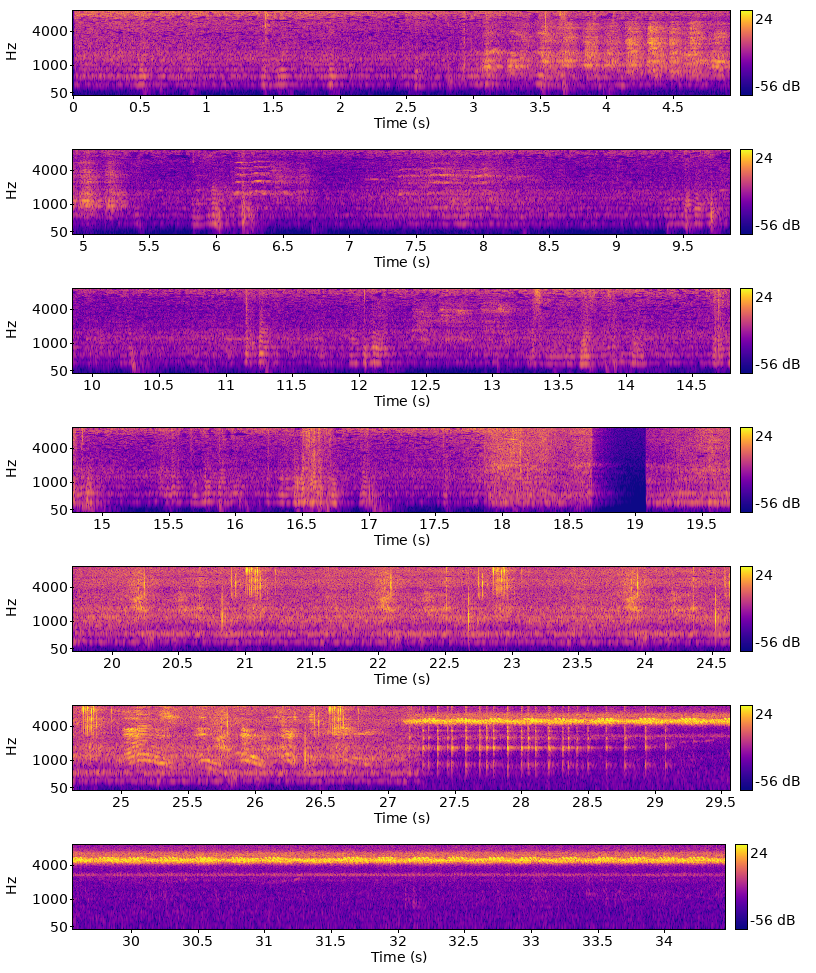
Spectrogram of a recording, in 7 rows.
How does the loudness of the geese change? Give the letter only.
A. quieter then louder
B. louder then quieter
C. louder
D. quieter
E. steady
D.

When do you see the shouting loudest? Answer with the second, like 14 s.
25 s.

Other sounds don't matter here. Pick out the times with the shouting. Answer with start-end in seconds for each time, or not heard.
25.0-27.0.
